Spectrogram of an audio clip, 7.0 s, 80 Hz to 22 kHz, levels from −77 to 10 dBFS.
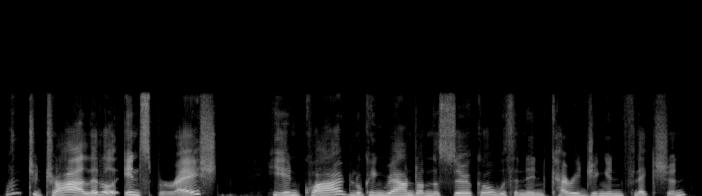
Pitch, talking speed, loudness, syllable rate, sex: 235 Hz, 145 wpm, -19 LUFS, 4.6 syllables/s, female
